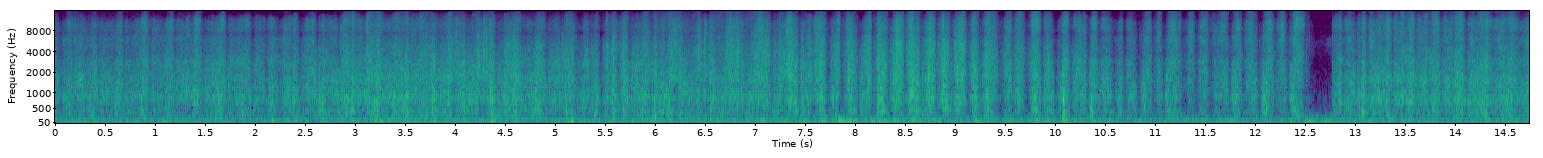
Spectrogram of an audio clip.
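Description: A wooden-handled bristle brush held in a gloved hand scrubs a hollow, empty brown leather work boot covered in cleaner foam, cleaning off dust. Rapid, steady back-and-forth rubbing strokes, about three per second, make a bright, hissy scratching texture with a soft low body. The scrubbing continues without a break except for a brief pause near the end.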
